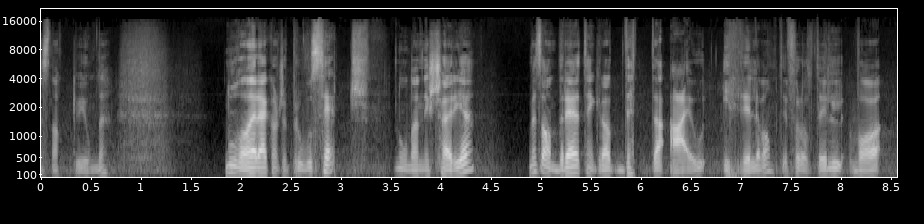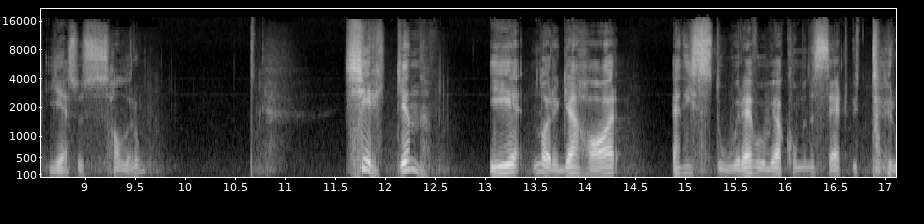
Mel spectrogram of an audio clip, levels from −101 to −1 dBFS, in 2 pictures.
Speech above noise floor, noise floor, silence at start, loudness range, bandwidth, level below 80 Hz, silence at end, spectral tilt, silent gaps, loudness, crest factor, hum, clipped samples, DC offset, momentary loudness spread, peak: 47 dB; -74 dBFS; 0 s; 7 LU; 17.5 kHz; -72 dBFS; 0 s; -2.5 dB/octave; none; -25 LUFS; 24 dB; none; under 0.1%; under 0.1%; 19 LU; -4 dBFS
